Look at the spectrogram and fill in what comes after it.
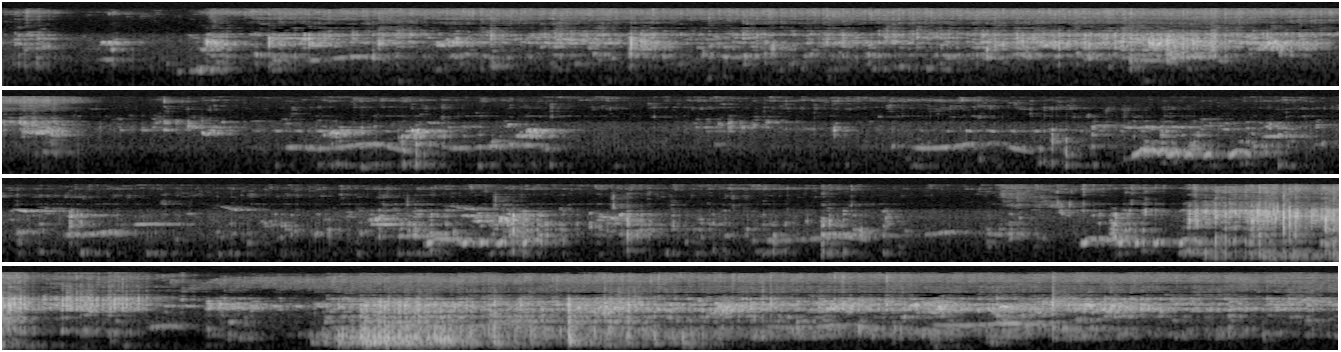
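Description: Small birds chirping in many short, scattered calls, with a louder burst of rustling noise about three-quarters of the way through.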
